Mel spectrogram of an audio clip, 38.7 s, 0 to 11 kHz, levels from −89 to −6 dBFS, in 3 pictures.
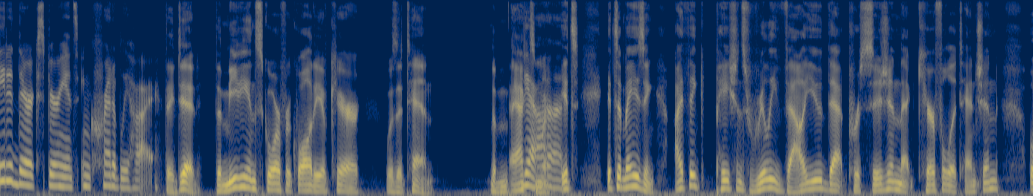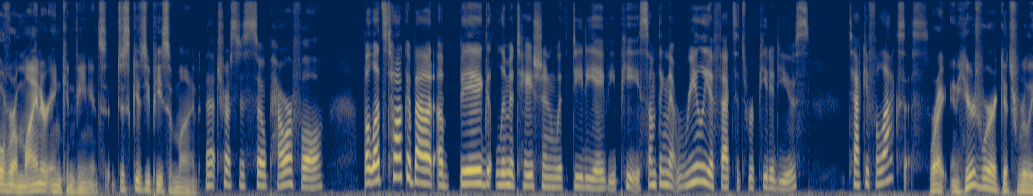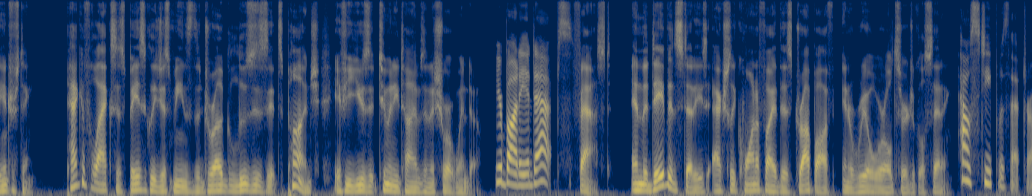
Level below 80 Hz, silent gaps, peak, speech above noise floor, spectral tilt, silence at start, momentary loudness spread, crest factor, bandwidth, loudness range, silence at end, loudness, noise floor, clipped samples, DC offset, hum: -46 dBFS; none; -10 dBFS; 33 dB; -5.5 dB/octave; 0 s; 11 LU; 20 dB; 11 kHz; 5 LU; 0 s; -29 LUFS; -62 dBFS; under 0.1%; under 0.1%; none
